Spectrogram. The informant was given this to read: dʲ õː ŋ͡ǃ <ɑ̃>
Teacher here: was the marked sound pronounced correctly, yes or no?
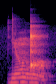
no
